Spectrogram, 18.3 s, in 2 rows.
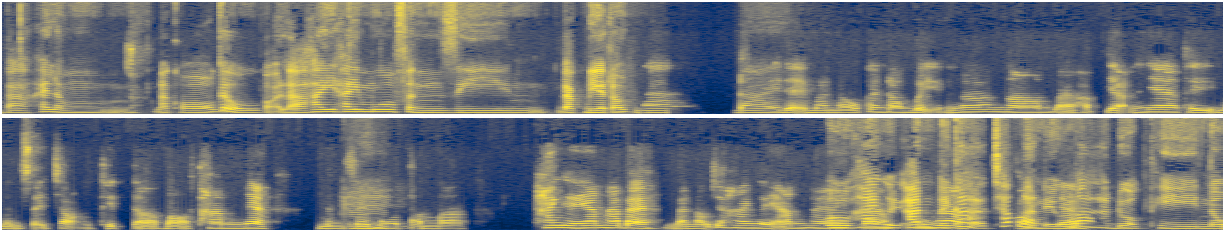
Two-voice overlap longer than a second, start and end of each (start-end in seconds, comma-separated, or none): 15.3-16.9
